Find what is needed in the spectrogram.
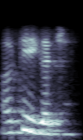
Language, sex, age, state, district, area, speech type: Odia, female, 18-30, Odisha, Khordha, rural, conversation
